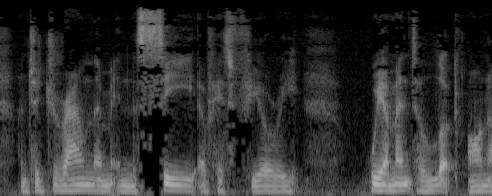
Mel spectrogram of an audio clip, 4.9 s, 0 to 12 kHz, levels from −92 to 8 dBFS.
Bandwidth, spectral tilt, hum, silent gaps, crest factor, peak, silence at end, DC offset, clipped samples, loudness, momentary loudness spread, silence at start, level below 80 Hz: 11 kHz; -4.5 dB/octave; none; none; 18 dB; -16 dBFS; 0 s; under 0.1%; under 0.1%; -32 LUFS; 10 LU; 0 s; -56 dBFS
